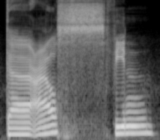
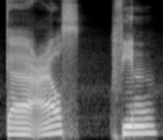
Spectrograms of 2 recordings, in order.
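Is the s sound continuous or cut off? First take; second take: continuous; cut off. First: The s sound flows continuously into the f. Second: The s sound is cut off midway. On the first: The speaker calls it right. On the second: The speaker calls it wrong.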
